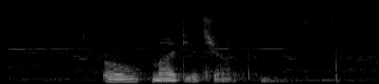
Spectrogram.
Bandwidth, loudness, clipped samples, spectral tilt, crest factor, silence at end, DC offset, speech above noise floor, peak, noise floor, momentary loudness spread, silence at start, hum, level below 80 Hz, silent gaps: 15 kHz; -39 LUFS; under 0.1%; -6.5 dB/octave; 20 dB; 0.15 s; under 0.1%; 24 dB; -22 dBFS; -62 dBFS; 23 LU; 0.1 s; none; -88 dBFS; none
